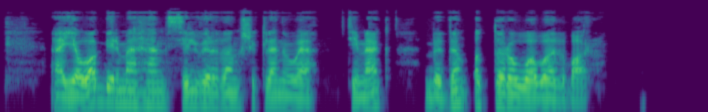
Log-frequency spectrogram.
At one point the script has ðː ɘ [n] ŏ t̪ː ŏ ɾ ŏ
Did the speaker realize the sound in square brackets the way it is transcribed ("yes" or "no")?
no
